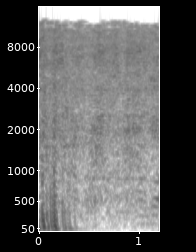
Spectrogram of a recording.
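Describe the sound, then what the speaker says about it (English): An air blowgun blasts dirt off a semi truck steer tire, a short, loud, close hiss of compressed air lasting about a second. "So I like to come along with a blowgun."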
